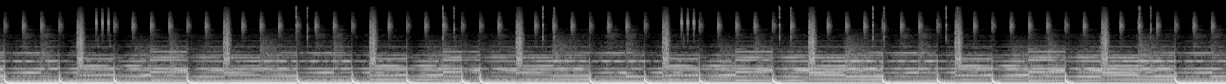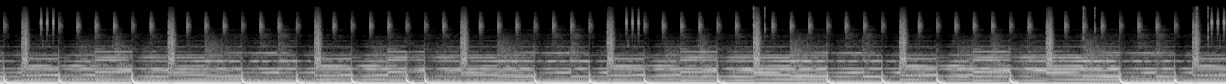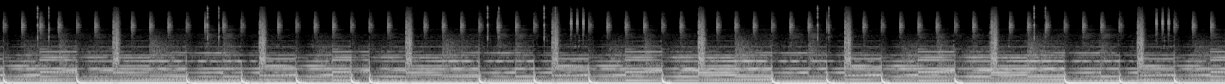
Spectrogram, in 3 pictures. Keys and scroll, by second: 27.8 ctrl+i, 33.7 x, 36.2 ctrl+alt+z.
